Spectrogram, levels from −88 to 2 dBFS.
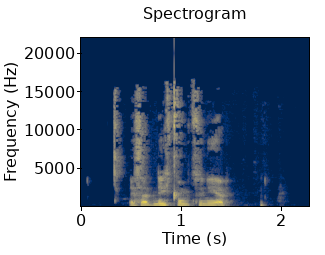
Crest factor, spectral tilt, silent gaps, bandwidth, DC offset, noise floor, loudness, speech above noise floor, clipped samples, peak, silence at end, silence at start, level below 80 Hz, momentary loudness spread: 20 dB; -4 dB/octave; none; 16.5 kHz; under 0.1%; -43 dBFS; -19 LUFS; 26 dB; under 0.1%; 0 dBFS; 0.45 s; 0.3 s; -58 dBFS; 14 LU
